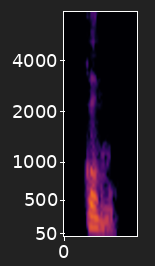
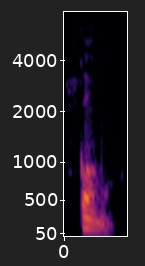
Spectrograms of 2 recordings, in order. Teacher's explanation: It's just a rise in intonation to let us know es una pregunta.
